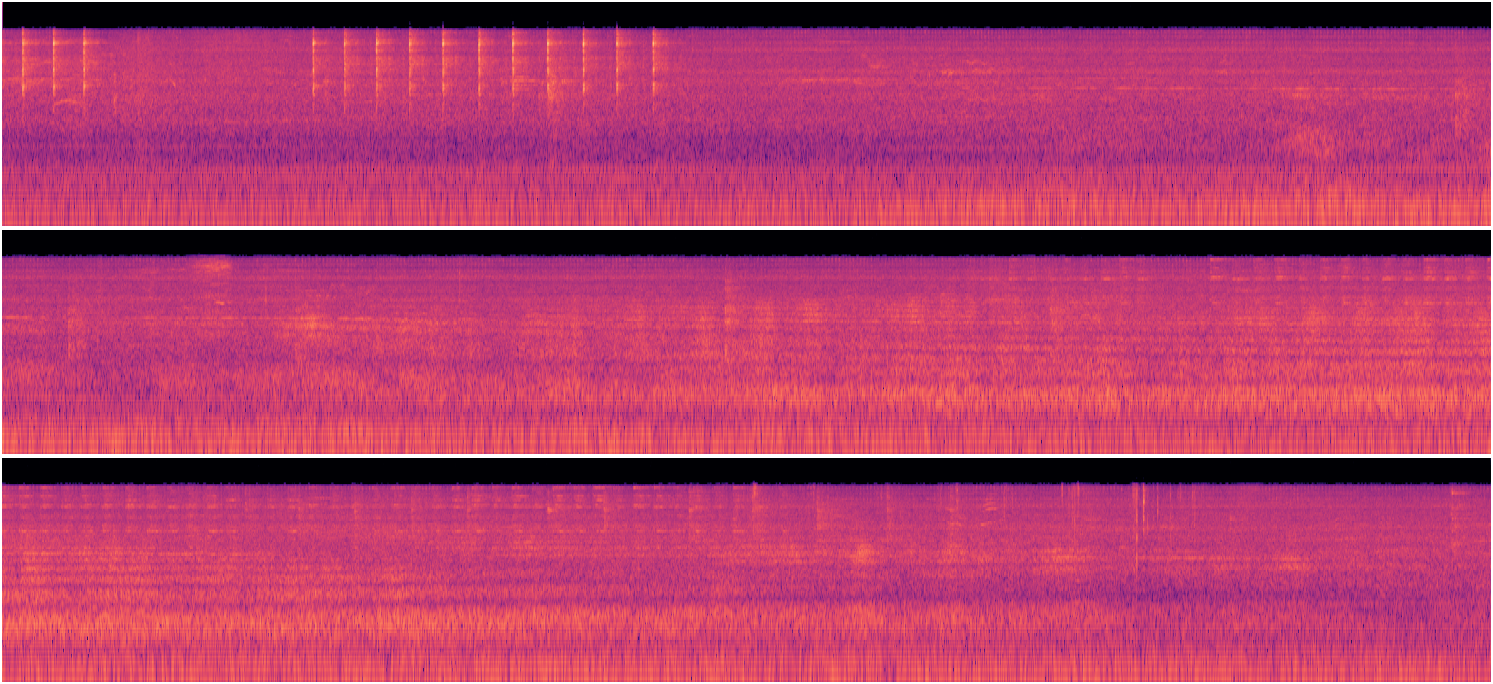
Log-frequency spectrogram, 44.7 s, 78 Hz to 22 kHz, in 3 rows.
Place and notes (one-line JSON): {"title": "Oliphant St, Poplar, London, UK - RHG #1", "date": "2018-01-11 15:10:00", "description": "Recorded with a pair of DPA 4060s and a Marantz PMD661.", "latitude": "51.51", "longitude": "-0.01", "altitude": "4", "timezone": "Europe/London"}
